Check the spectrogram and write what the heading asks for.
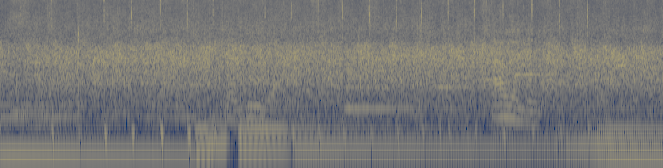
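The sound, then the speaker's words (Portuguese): Sustained applause from a large church audience, given to the Lord Jesus for the deacons' ministry, steady and dense, with a low organ or keyboard chord droning underneath. “E eu quero convidar a igreja agora a aplaudir não aos diáconos, mas aplaudir ao Senhor Jesus por esse ministério abençoado.”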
